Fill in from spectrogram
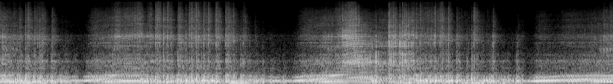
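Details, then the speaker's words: Lamborghini Urus Mansory Edition with aftermarket exhaust and quad tips: deep V8 revs with metallic clatter over each blip; rattle suspected as broken muffler baffle or aggressive tune backfires, found to be a loose exhaust tip from a broken weld. "sounds like dog we're here to fix it something's rattling Muffler may be broken could be too much aggressive tunes on there too much backfires sounds like a baffle inside the muffler is broken"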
